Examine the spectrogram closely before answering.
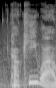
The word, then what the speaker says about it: Kakiwa: Kakiwa, you were right the other day. Kavkiwa. Kakiwa, we said that. That's how you pronounce it.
